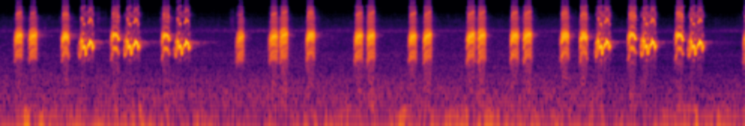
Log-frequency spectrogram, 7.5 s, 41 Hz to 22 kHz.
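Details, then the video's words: Sooty-headed bulbul calling, used to lure wild bulbuls into answering: rapid runs of short, bright chirping notes, some doubled or tripled, with a few slurred downward trills, repeated busily throughout. "Suara Burung KUTILANG GACOR 100% Ampuh Untuk Suara Panggilan Kutilang Lain auto Emosi dan Gacor"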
